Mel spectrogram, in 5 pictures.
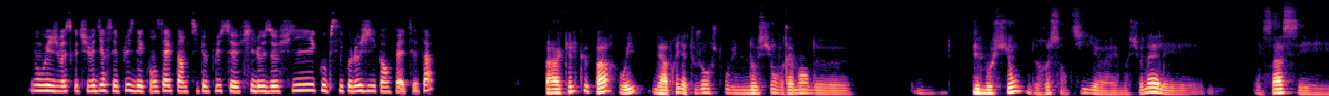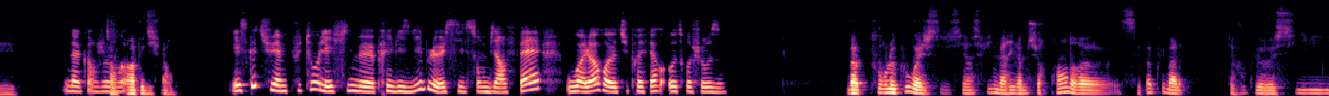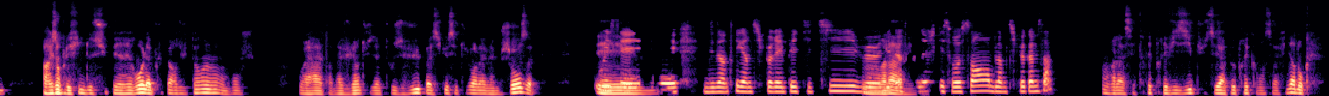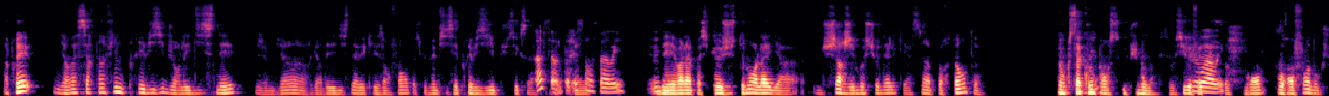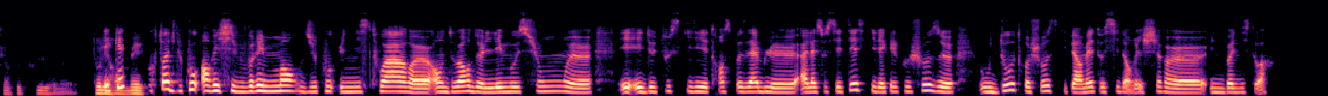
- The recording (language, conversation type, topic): French, podcast, Qu’est-ce qui fait, selon toi, une bonne histoire au cinéma ?
- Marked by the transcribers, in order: other background noise; stressed: "vraiment"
